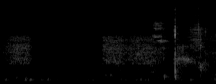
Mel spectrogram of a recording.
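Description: Steel blade scraping thick callus off the sole of a foot: a short scraping stroke at the start and a longer one about a second in, followed by a couple of faint clicks.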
